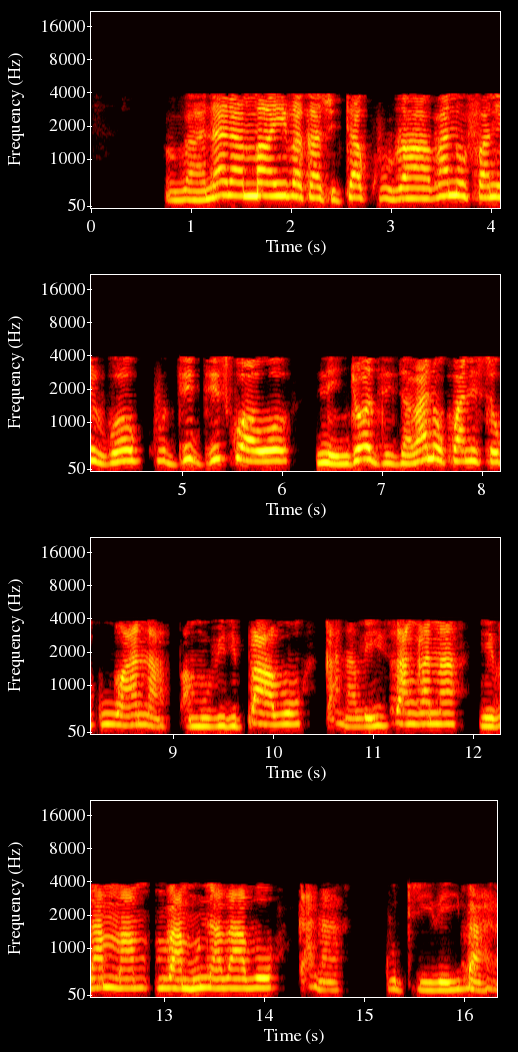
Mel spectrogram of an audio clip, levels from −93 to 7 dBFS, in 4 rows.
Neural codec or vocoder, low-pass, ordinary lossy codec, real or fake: none; 7.2 kHz; AAC, 16 kbps; real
